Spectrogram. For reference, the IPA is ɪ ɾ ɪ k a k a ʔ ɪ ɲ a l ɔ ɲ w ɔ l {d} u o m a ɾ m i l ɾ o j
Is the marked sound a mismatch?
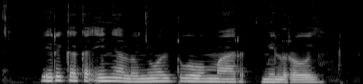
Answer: yes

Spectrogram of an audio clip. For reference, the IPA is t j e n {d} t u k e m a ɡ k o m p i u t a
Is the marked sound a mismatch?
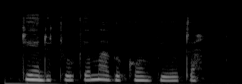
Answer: no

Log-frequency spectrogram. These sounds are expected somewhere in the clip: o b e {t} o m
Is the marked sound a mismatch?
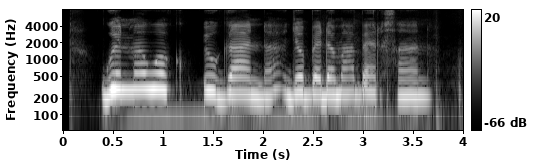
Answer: yes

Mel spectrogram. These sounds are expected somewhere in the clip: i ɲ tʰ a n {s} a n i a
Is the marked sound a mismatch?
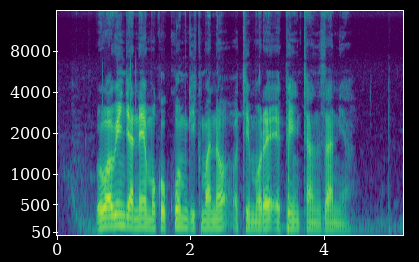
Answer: yes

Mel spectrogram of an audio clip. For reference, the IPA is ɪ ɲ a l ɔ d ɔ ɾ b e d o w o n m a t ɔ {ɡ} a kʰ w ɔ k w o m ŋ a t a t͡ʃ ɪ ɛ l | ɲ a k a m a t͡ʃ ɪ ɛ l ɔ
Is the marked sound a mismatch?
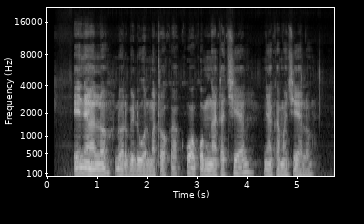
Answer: yes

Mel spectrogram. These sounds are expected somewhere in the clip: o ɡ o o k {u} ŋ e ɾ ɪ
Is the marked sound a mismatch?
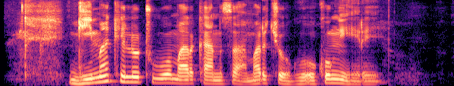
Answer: yes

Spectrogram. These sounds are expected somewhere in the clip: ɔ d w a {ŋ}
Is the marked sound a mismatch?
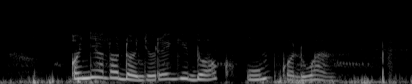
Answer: no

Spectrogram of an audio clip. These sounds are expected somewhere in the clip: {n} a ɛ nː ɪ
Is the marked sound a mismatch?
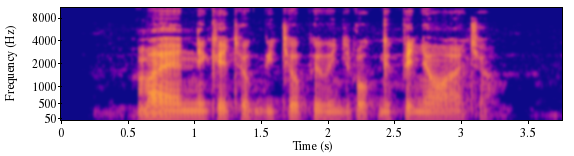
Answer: yes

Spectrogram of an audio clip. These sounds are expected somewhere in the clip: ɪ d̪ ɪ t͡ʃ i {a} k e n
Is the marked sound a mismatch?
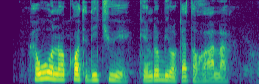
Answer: yes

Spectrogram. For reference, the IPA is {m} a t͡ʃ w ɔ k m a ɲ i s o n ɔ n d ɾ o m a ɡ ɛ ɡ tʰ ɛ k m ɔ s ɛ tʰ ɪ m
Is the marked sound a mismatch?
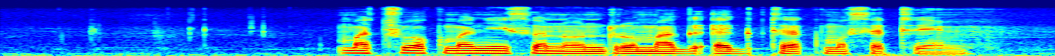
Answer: no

